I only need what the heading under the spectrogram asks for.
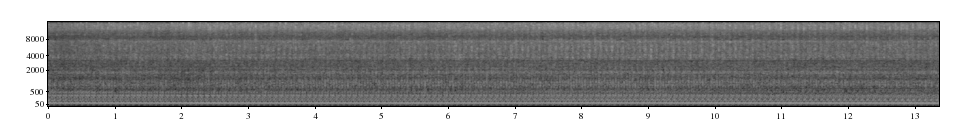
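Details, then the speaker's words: Dodge Challenger R/T 5.7 V8 at first start after installing BBK long-tube headers: loud, steady idle with a sharp puffing tick on each firing pulse, about three per second; exhaust leak at the clamps, to be fixed. "oh yeah exhaust leak alright gotta fix those clamps I can hear it till tomorrow clamps got to be fixed first just straight exhaust leak"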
